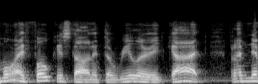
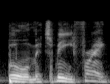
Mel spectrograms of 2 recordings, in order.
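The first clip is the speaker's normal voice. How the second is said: normal talking voice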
